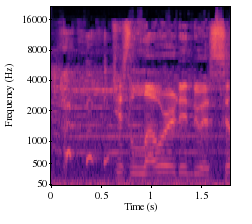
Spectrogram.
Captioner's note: laughter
